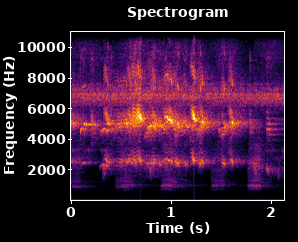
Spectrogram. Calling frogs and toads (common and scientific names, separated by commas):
lesser tree frog (Dendropsophus minutus), Scinax fuscovarius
